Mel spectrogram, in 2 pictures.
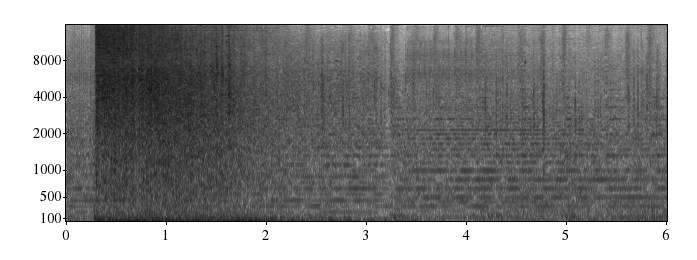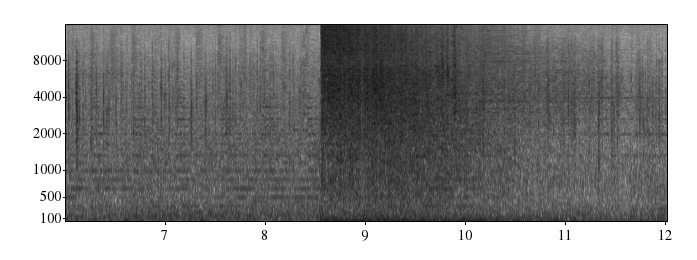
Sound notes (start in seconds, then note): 0.2 explosion booms; 4.0 flames whooshing; 8.5 explosion booms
